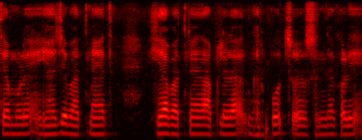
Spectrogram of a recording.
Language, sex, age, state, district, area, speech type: Marathi, male, 45-60, Maharashtra, Akola, urban, spontaneous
